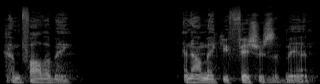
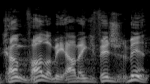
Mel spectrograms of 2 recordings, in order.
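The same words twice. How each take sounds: First: Much softer and lower, close and personal; soft, familiar invitation. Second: Said in the usual way. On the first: Retold or imitated. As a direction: invite old friends quietly. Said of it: "that dude shows up on the beach". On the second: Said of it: "He said".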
